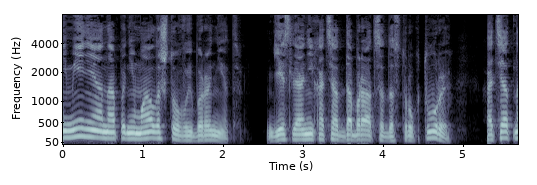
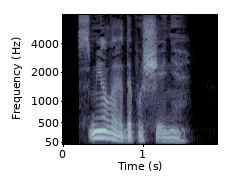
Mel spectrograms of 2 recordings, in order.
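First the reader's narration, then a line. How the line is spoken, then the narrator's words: Grumbling. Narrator (Russian): проворчала Дженсен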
